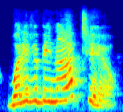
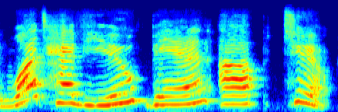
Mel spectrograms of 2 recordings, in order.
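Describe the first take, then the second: First: The words run together quickly with linked sounds. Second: Each word is said separately and clearly. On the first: "we have something called linking sounds. ... It's kind of fast" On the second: "You can say"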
